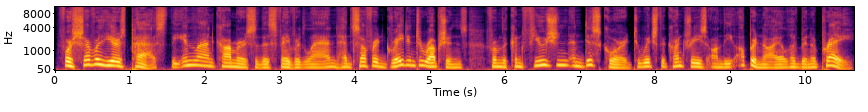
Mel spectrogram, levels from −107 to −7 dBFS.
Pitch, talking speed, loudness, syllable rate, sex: 145 Hz, 180 wpm, -20 LUFS, 4.7 syllables/s, male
